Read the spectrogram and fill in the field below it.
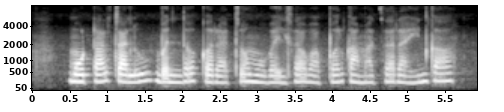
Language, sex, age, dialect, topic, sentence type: Marathi, female, 18-24, Varhadi, agriculture, question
